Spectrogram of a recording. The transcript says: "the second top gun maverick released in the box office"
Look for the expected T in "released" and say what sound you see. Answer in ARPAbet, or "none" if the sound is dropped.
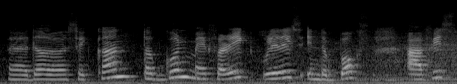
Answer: none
